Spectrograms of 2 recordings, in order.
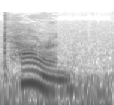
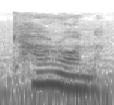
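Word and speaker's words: Charon: it's just as you described it only your pronunciation is a little off the name you heard wasn't Karen it was c h a r o n as in karon the Fairman of the Dead karon who in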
